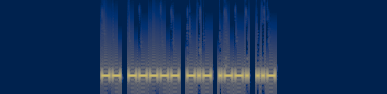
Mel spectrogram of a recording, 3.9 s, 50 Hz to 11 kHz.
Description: Morse code, heard as a keyed tone, about 48 wpm, 700 Hz. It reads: M0KPU
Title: DXCC-100 Call Signs - 5 Characters - Repeated 3x - 45wpm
